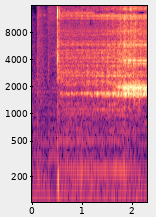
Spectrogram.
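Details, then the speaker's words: Engine cam and lifter test under load with assembly lube applied: sharp click, then a high steady squeal swelling quickly as amp draw rises and the contact scuffs and fails, ruining the cam and leaving metal shavings despite lube remaining. "you can hear the bearing squeal and hear it fail as you can see there is lots of assembly Lube still on both surfaces but cam is ruined and now we have metal shavings in the engine"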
